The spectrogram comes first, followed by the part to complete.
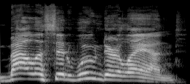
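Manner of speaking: very high-pitched, loud, all-out shout. Reading out a name written in all caps: shouted in all caps. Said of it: "I have to say this one appropriately".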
